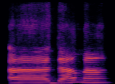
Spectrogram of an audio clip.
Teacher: پہلے والے حمزہ پہ چونکہ فتحہ ہے تو بعد میں آنے والے حمزہ کو ہم الف مد میں بدل کر اس طرح سے پڑھیں گے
